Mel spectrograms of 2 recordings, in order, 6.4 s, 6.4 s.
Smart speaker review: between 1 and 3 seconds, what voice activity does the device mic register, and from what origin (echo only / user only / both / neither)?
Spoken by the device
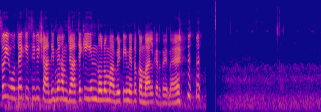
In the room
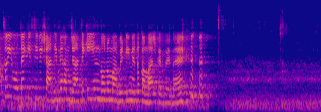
echo only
